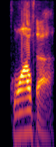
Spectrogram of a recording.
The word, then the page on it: guava: American English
